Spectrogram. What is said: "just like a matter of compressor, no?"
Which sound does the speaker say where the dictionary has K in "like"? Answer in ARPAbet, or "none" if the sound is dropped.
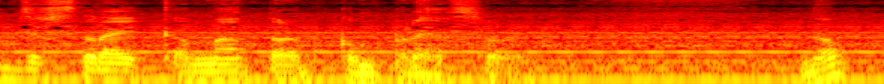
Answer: K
